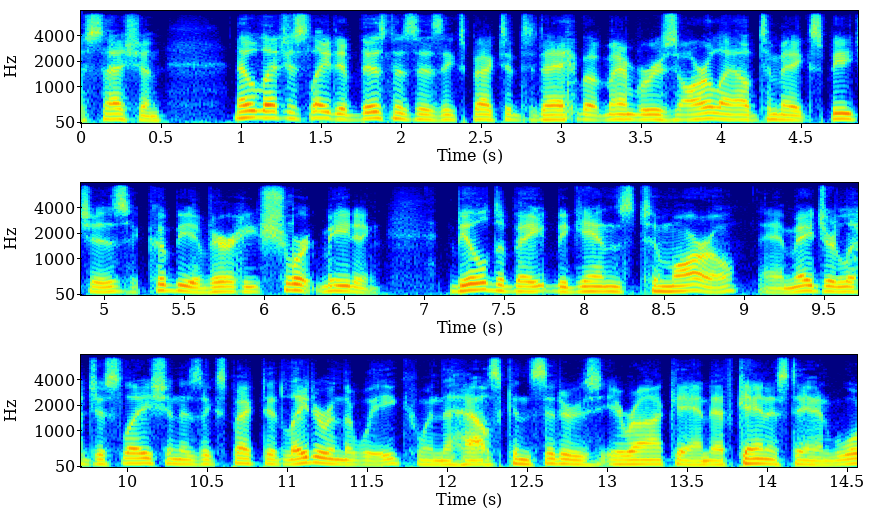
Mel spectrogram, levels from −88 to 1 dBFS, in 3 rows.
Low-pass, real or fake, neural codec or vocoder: 7.2 kHz; fake; codec, 16 kHz in and 24 kHz out, 0.8 kbps, FocalCodec, streaming, 65536 codes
